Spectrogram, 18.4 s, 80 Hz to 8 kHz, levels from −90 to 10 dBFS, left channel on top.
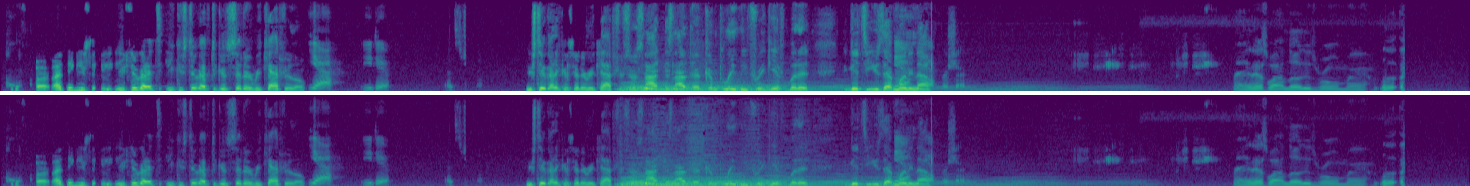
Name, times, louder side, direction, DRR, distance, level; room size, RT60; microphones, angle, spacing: voice 1, 0.4-3.8 6.6-11.6, left 5 dB, 55° left, 0.3 m, -24 dB
voice 2, 3.9-4.3 4.5-4.9 5.6-5.8 11.1-12.1 13.5-14.0, left 2 dB, 30° left, 4.5 m, -40 dB
sound 1, 7.7-13.0, right 1 dB, 25° right, 0.7 m, -33 dB
voice 3, 14.7-17.6, equal, 15° left, 3.6 m, -40 dB
head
